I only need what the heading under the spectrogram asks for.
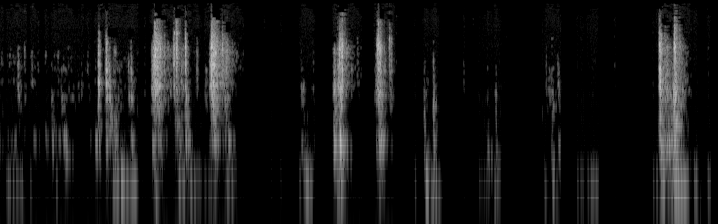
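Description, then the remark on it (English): A key scrapes and rattles into the lock of an apartment door, producing a burst of irregular metallic clicks and jiggles, fairly quiet, with short pauses between the clusters and no talking. “Then we heard muffled footsteps coming down the hall and a key inserted in the lock of the apartment door.”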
